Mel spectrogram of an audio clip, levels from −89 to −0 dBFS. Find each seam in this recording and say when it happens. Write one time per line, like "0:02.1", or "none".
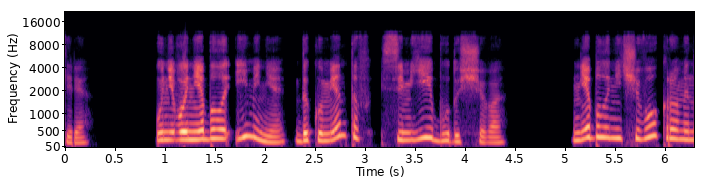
none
